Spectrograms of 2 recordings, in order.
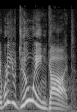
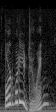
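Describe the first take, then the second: First: Much higher and louder, an exasperated outburst; frustrated. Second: Higher but much softer, sweetened question; more palatable. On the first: Pastor venting at God, loud frustrated demand. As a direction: fire the question at God in frustration. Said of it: "out of frustration". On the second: Pastor rephrasing his complaint to God, sweetened and soft. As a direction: soften it so it sounds nicer. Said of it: "in a way that ... is more palatable". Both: Shown as a demonstration.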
